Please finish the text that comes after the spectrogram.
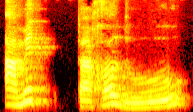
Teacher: Jadi ittakhadhu itu asalnya begitu ya, ittakhadhu, maka nggak bisa dibaca ittakhadhu alihatam minal ardi hum yusharun, nggak bisa, harus mengikuti tajwid amit takhadhu, nah gitu tuh ya, nggak boleh dibaca amat takhadhu atau amut takhadhu, nggak ada, karena yang munasabahnya semuanya kasroh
